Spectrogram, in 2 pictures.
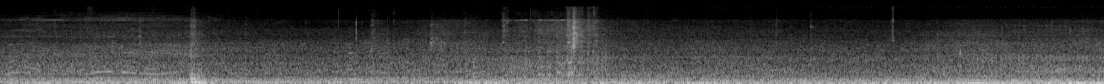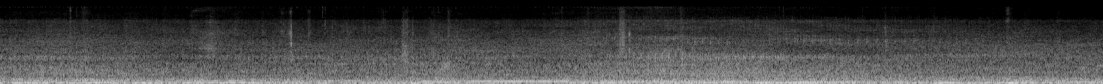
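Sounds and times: vehicle engines droning in traffic: 0:00.0 - 0:22.0.

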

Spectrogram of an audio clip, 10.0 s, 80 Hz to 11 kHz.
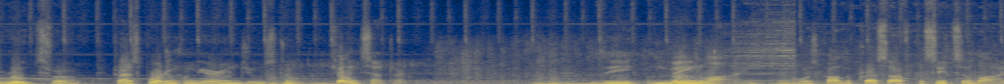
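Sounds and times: low steady tone: 0:00.0 - 0:09.2
soft background music: 0:00.0 - 0:10.0
steam train rumble: 0:02.6 - 0:10.0.

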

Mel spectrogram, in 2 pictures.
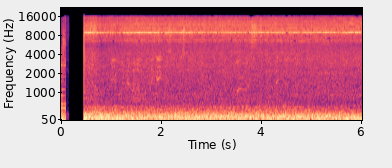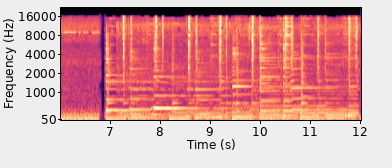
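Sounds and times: airliner cabin engine rumble: 0:00.5 - 0:06.8.

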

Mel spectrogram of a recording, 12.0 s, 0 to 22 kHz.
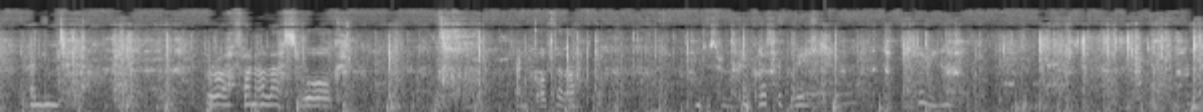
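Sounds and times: footsteps on footbridge deck: 0:00.0 - 0:12.0.

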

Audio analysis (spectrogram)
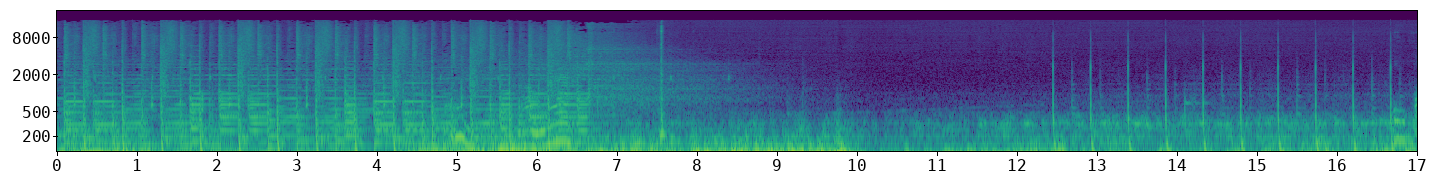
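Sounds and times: sharp ticking beats: 0:00.0 - 0:06.8, 0:12.3 - 0:17.0
melodic electronic notes: 0:00.0 - 0:07.2
heavy bass line: 0:00.0 - 0:10.2, 0:11.1 - 0:17.0.

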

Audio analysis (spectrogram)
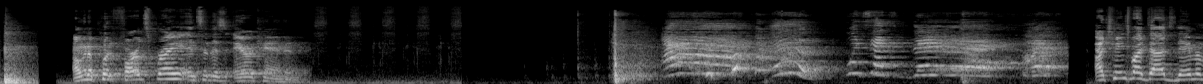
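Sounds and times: voice: 0:07.7 - 0:12.0.

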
